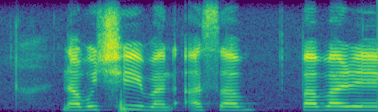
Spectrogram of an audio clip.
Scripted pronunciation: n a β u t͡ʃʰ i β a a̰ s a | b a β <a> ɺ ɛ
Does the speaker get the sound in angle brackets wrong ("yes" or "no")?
no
